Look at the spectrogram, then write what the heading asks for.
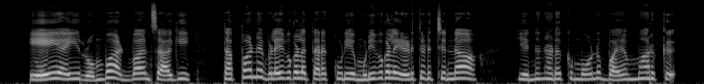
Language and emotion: Tamil, fearful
